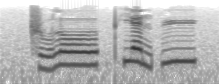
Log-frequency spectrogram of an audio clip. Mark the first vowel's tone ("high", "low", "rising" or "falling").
rising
